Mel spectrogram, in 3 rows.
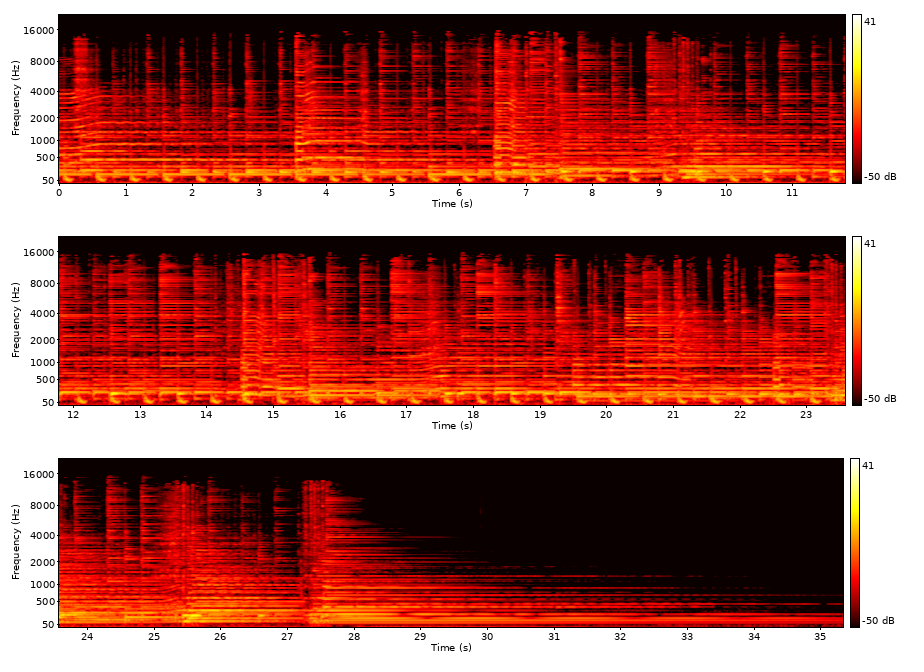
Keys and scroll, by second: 26.8 Return.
